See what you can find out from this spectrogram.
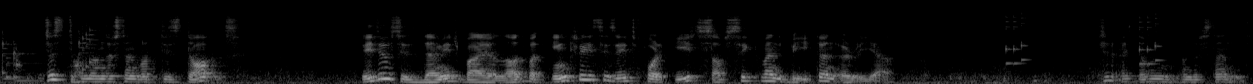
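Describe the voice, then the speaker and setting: Speaking very slowly at a medium pitch, a man sounds somewhat breathy, his pitch swinging very widely against audible room echo. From Hungary. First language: Hungarian. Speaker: streamer. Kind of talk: casual gameplay stream commentary. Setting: live stream. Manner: halting, frequent repetitions and fillers.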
